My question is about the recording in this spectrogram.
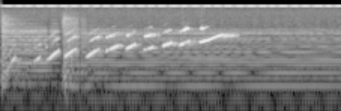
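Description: Cartoon sound effect: a quick run of about a dozen short chirps, each rising, stepping higher and higher in pitch over the first second and a half, over a steady held music tone.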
